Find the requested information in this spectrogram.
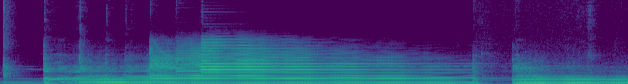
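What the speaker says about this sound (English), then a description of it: "And you can go nice and slow on the tremolo," Electric guitar played through a NUX pedal with tremolo at a slow setting, sustained chords swelling in a slow, gentle pulse with distortion and reverb, loud and close, with a short break before the strum returns.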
